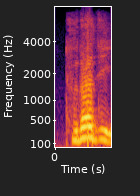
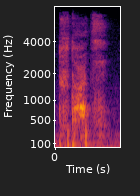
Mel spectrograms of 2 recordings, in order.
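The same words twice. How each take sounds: First: The word is said in a normal voice. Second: The word is said in a whisper. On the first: "두더지 이렇게 하지 않고" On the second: "귓속말로 할 때는"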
